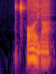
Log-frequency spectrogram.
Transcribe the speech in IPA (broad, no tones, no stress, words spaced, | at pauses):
t͡sʼɔə̯ja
